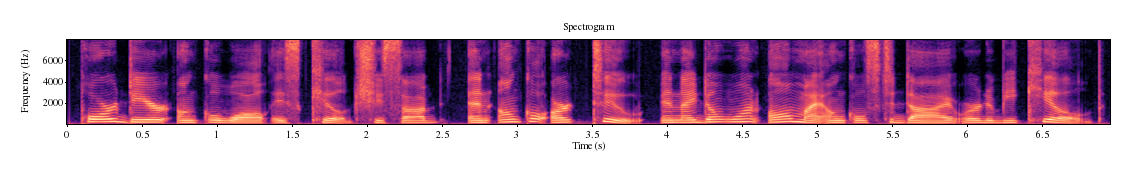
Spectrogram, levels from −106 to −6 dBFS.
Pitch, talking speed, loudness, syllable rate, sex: 200 Hz, 215 wpm, -17 LUFS, 4.9 syllables/s, female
